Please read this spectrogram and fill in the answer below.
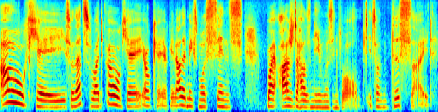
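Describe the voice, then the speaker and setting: Bright, creaky streamer thinking aloud. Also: medium pitch. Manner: thinks aloud in halting fragments. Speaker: game streamer. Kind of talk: casual live gameplay commentary. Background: game music.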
